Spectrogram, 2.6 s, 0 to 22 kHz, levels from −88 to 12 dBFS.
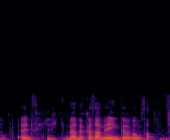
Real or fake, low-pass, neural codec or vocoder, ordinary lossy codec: fake; 7.2 kHz; codec, 16 kHz, 4.8 kbps, FACodec; none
